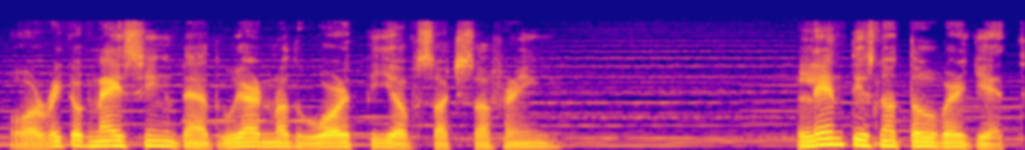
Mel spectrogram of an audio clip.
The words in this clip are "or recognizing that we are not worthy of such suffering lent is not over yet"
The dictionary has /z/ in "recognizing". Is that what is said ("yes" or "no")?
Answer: no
